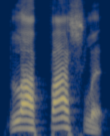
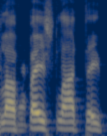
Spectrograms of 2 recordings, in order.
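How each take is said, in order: First: The name ends with a 'set' sound. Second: The name ends with a 'latte' sound. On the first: The speaker calls it right. "Yes, you got it" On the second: The speaker calls it wrong. "No, no, no"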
